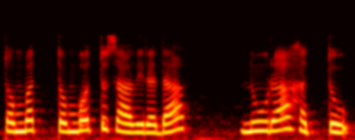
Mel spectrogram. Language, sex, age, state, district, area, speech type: Kannada, female, 18-30, Karnataka, Tumkur, urban, spontaneous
